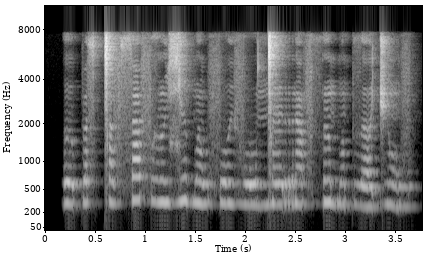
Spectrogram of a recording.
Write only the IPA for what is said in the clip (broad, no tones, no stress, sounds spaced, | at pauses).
ə p ʊ sˤ ǀ ə v sˤ ɛ f ɣ ə̃ i̯ ʑ ɪ b ɐ̃ w f o y̯ v o ŋ͡ǀ ɛ r ã f θ ə̃ b ɐ̃ p ð ɐ d͡ʒ õ v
